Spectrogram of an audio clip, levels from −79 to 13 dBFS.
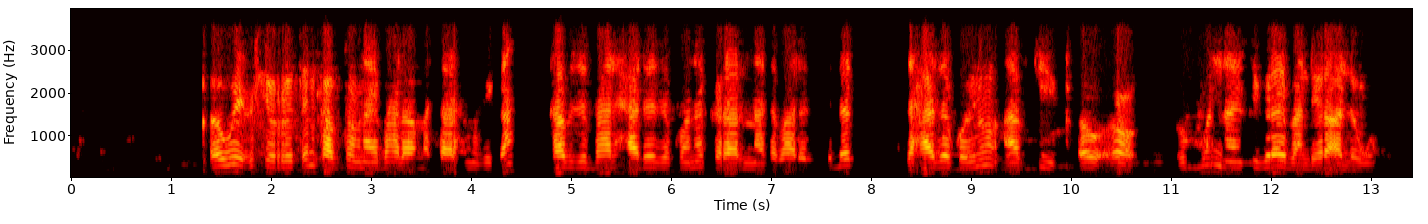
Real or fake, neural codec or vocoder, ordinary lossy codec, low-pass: real; none; Opus, 64 kbps; 3.6 kHz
